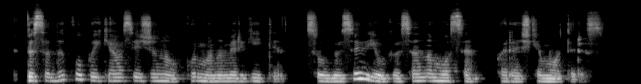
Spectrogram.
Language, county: Lithuanian, Alytus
